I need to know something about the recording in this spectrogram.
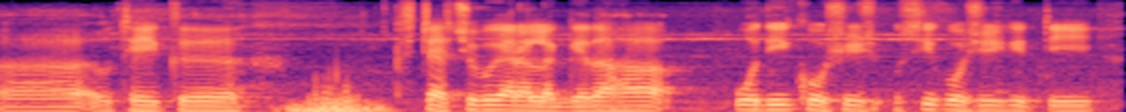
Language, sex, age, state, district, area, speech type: Dogri, male, 30-45, Jammu and Kashmir, Samba, rural, spontaneous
